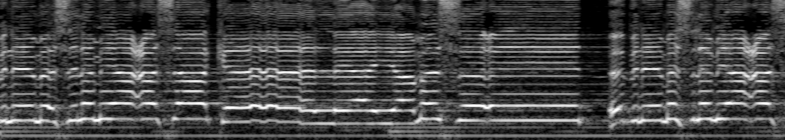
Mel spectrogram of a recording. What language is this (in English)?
Arabic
